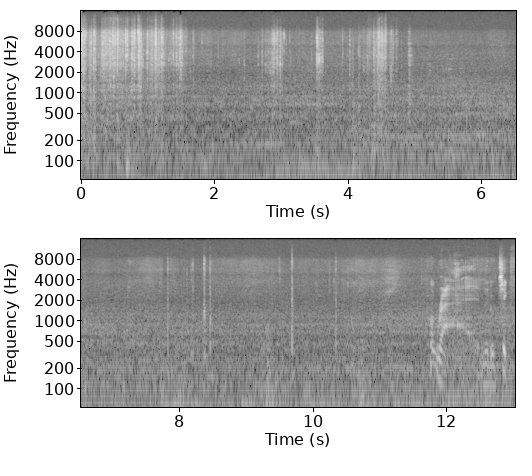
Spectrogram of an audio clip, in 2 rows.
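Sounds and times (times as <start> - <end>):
crinkling rustles: 0.0 - 5.0
low engine rumble: 0.0 - 13.0.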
